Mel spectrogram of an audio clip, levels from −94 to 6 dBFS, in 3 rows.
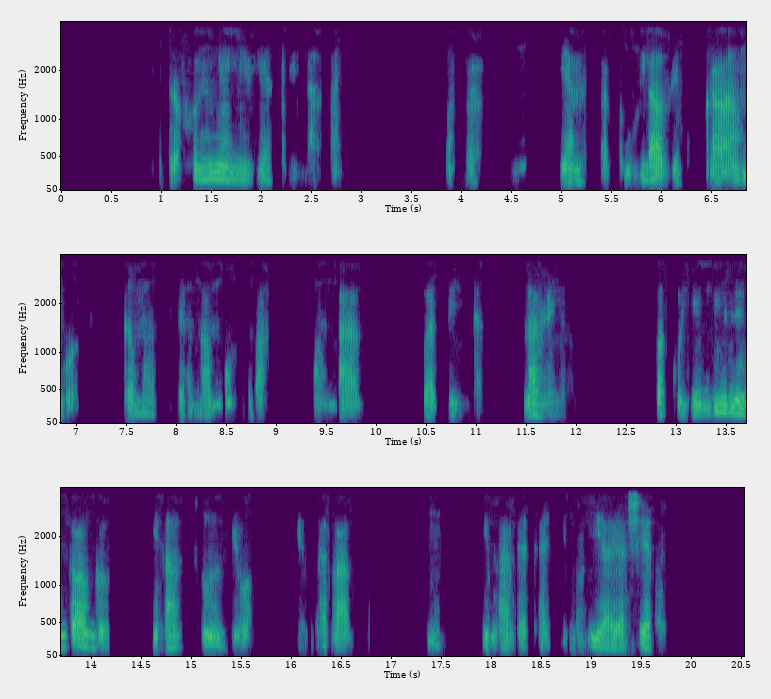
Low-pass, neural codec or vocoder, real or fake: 3.6 kHz; codec, 16 kHz, 4.8 kbps, FACodec; fake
